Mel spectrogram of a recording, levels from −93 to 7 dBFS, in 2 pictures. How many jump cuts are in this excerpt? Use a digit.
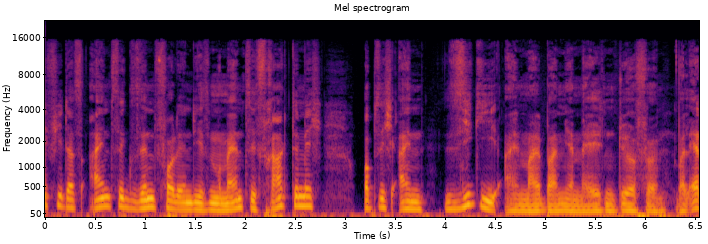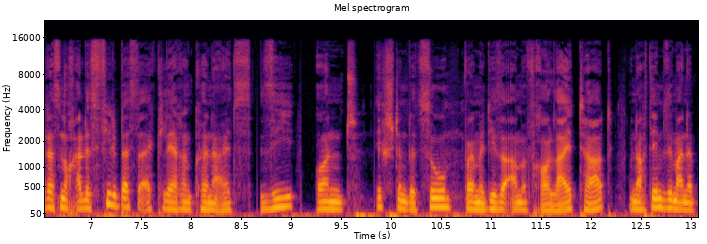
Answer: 0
